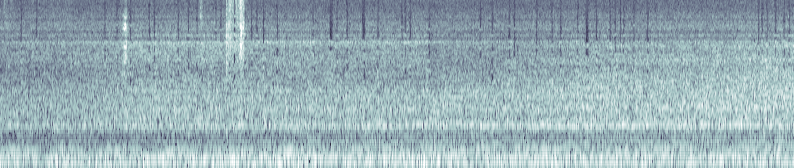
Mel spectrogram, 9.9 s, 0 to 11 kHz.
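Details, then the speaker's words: 2021 Tesla Model Y, earlier-built car, parked in cabin with air just turned on: faint, steady low hum with no rattles or surges; normal, unobtrusive climate fan sound. "man now i can hear it too but it's so not annoying and it doesn't get bad it's literally not annoying sound"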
